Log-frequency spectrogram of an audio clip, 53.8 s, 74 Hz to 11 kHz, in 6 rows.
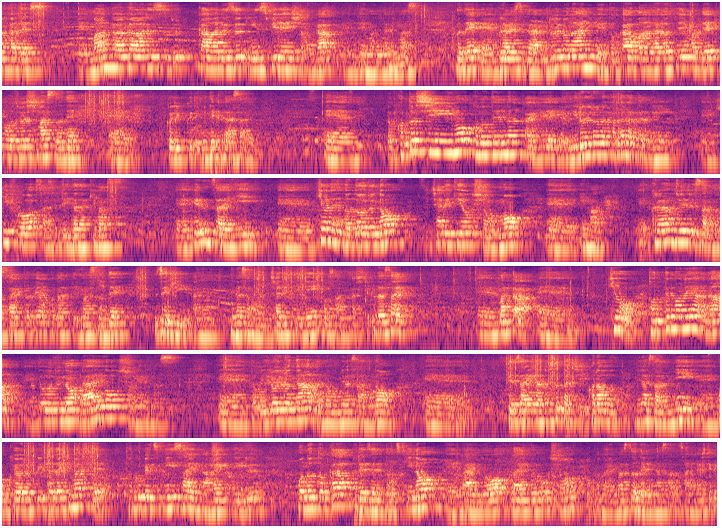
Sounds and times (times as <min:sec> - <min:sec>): Female speech, woman speaking: 0:00.0 - 0:12.2, 0:13.0 - 0:19.5, 0:20.1 - 0:32.1, 0:32.8 - 0:53.8
Narration, monologue: 0:00.0 - 0:53.8.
